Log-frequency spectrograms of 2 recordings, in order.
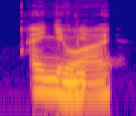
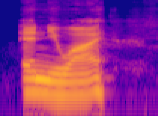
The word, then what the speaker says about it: ennui: It said, "Through angers, losses, ambition, ignorance," and I don't know how to pronounce this word, ennui? – Ennui. – Ennui.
